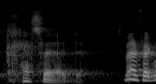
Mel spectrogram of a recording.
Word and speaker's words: chesed: Can you say that? Chesed. Okay, you kind of almost like you're spitting. It's a chet. Chesed. The accent on the first syllable.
